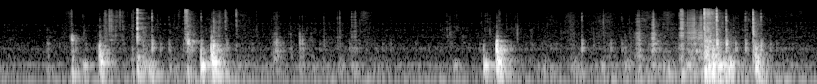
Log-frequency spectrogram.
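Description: Small rubber suction cup being pressed onto and pulled off an acoustic guitar's top to pump glue into a crack. It makes clusters of short smacks and pops, about a second in, near four seconds and around five seconds in.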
